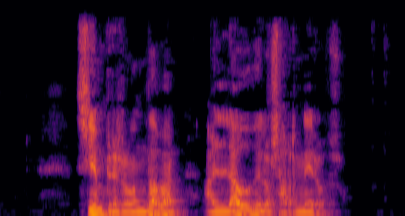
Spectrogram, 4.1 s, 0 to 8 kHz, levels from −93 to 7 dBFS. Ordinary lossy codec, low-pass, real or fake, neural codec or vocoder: AAC, 48 kbps; 7.2 kHz; real; none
